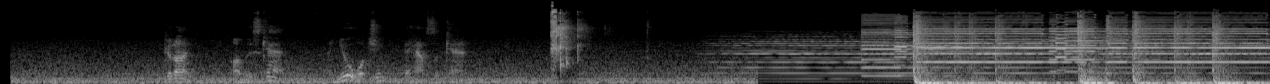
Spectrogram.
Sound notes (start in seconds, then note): 5.5 opens can; 7.0 celtic music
